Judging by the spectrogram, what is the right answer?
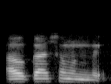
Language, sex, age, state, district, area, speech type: Telugu, male, 18-30, Andhra Pradesh, Kurnool, urban, conversation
